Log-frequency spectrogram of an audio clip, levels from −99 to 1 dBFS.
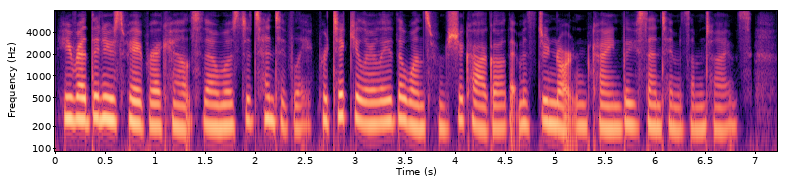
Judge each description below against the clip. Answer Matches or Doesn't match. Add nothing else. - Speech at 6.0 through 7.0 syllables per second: Doesn't match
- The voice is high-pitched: Matches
